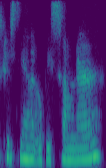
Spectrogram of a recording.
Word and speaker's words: ChrisTiana ObeySumner: important colloquium good evening hello my name is christiana obi sumner i'm pronouncing i am owner and principal consultant of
